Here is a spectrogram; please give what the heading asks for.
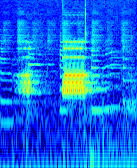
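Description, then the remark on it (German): A telephone rings late at night in a hotel room with a short electronic tone: a faint brief chirp, then a louder, steady buzzing burst lasting about a quarter second. Nobody speaks. “Sie hatten kaum ihre Pyjamas an, als das Telefon klingelte.”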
